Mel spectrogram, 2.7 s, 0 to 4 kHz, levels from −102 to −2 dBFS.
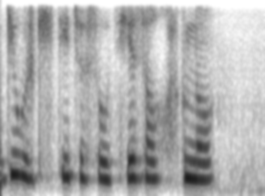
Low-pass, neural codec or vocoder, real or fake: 3.6 kHz; codec, 16 kHz in and 24 kHz out, 0.9 kbps, LongCat-Audio-Codec, fine tuned four codebook decoder; fake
